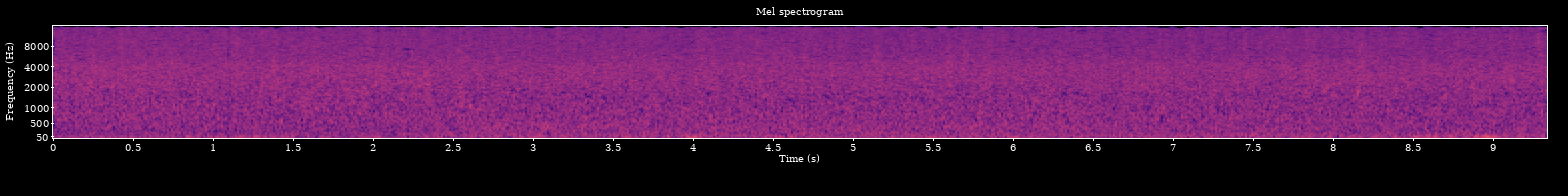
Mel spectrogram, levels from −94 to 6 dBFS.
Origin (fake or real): real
